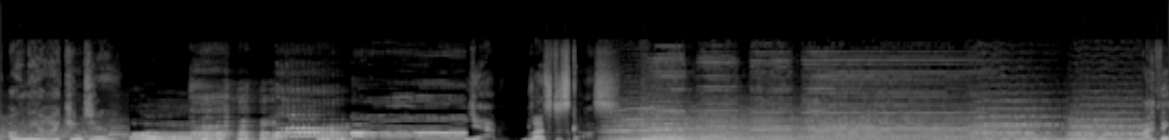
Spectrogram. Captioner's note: various screams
